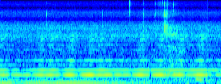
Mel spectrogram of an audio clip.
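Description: Sampled viola note on A-flat, played back with reverb, held and slowly fading; its lowest part dies away about one and a half seconds in.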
